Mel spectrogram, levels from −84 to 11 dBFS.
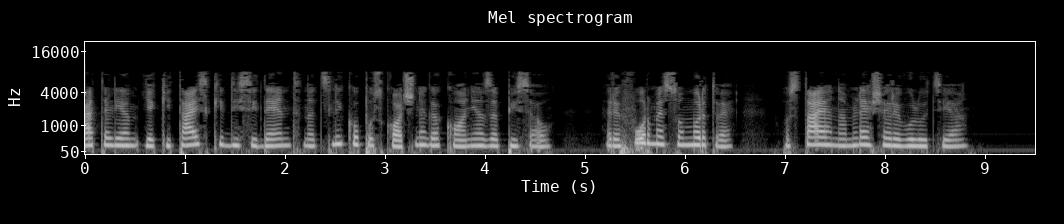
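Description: Throughout the speech, the sound has a watery, swirling quality, with metallic chirps on s sounds and softened consonant onsets, and nothing is heard above about 8.3 kHz, which gives it a dull, boxed-in top. This is likely MP3 compression at a low bitrate, around 32 kbps: short of bits, the encoder cut the treble at a fixed point and let weak frequency lines flicker on and off between frames.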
